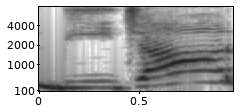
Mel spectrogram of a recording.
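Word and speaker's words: Bjarne: तो सुनो, कोई बी को साइलेंट करके भी बोल सकता है, बी को साइलेंट करके बोल सकते हैं। डॉक्टर जार निस्टोइस्टप बोलेगा तो भी सही है, डॉक्टर बीजार निस्टोइस्टप बोलेगा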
